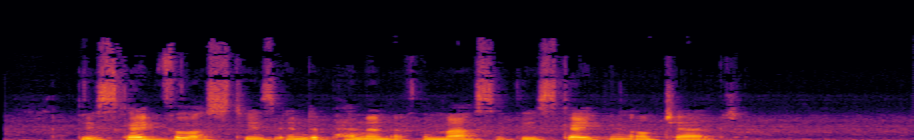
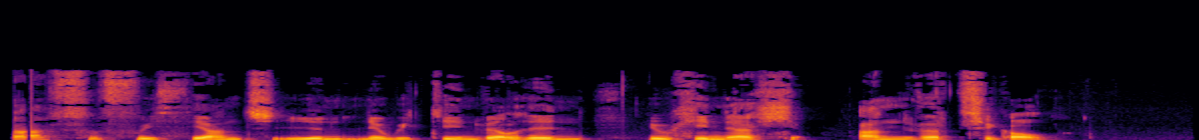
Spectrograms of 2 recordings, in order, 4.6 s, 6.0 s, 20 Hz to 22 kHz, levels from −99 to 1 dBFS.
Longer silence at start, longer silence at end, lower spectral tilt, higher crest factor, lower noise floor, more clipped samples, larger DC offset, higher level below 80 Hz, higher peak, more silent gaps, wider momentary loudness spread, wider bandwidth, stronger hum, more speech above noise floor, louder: first, 0.4 s vs 0.05 s; about the same, 0.85 s vs 0.8 s; about the same, -6 dB/octave vs -6 dB/octave; about the same, 20 dB vs 18 dB; second, -52 dBFS vs -75 dBFS; neither; neither; about the same, -54 dBFS vs -56 dBFS; about the same, -2 dBFS vs -2 dBFS; neither; about the same, 9 LU vs 8 LU; first, 16 kHz vs 11.5 kHz; neither; second, 30 dB vs 55 dB; about the same, -22 LUFS vs -20 LUFS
